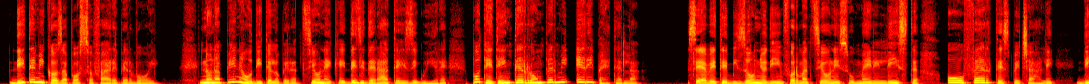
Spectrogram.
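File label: Italian, female, telecom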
